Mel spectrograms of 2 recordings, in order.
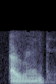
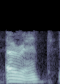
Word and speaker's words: Arendt: Hannah Arendt. – Arendt, yes.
